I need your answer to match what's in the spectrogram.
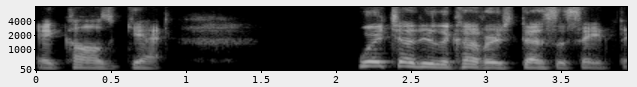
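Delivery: speaking through a yawn. Explaining code step by step, the speaker yawns while talking. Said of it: "Excuse me for yawning there".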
